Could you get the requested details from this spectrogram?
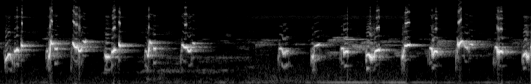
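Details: Yellow-vented bulbul giving its long rolling song in the morning, used for luring or training birds: quick burbling whistled notes, a short silent gap near the middle, then the liquid chatter resumes over a faint low hum.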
